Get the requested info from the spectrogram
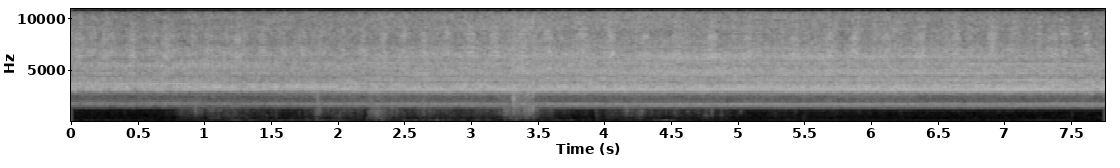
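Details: Cicadas calling in a loud chorus in a Thai forest garden zone where trees are putting out new leaves; a dense, continuous, steady buzzing hiss fills the high range without pause, with faint low rustles and knocks beneath.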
